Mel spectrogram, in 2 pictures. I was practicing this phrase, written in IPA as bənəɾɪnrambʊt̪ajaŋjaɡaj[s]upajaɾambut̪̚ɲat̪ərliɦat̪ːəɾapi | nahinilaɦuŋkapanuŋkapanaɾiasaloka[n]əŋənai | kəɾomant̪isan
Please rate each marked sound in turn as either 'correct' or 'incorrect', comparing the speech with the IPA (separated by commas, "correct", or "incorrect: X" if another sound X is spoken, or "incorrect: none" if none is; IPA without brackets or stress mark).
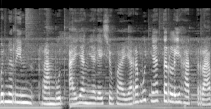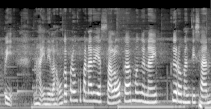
correct, incorrect: m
